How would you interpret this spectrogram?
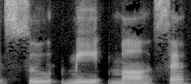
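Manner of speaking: सुमीमासेन drawn out slowly, syllable by syllable; slow model phrase. Shown as a demonstration. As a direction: spell out सुमीमासेन slowly for learners. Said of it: "Japanese में जो phrase इस्तेमाल करते हैं". (सुमीमासेन धीरे-धीरे, साफ़ उच्चारण में)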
